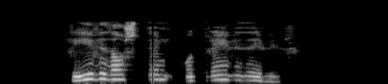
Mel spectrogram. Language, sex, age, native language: Icelandic, female, 30-39, Icelandic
